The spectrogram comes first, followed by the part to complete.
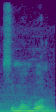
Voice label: "simonbuon" candy, Wamesa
